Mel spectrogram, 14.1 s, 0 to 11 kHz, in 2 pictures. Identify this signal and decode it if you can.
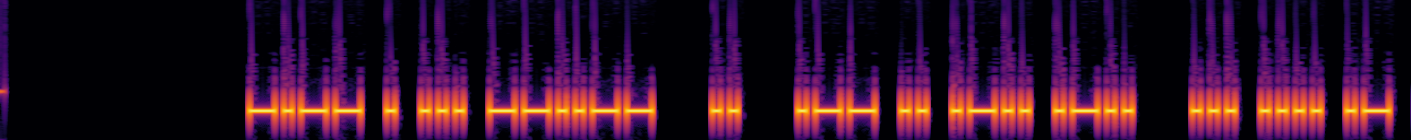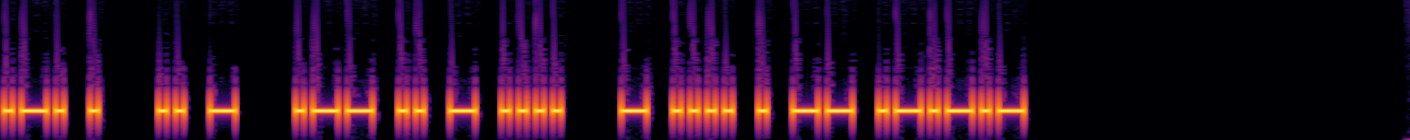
Morse code, heard as a keyed tone, about 28 wpm, 700 Hz. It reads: YES, I WILL SHARE IT WITH THEM.
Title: Sentences from Top 1000 Words - Review Part 6 - 28wpm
